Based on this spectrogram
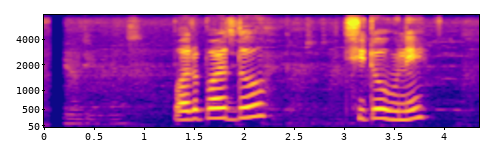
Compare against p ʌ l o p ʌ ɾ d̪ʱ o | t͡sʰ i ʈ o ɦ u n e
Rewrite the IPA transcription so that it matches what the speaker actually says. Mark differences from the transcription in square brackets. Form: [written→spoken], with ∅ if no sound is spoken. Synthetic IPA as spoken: p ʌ [l→ɾ] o p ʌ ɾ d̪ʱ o | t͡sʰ i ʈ o ɦ u n e

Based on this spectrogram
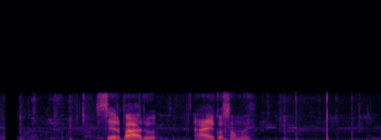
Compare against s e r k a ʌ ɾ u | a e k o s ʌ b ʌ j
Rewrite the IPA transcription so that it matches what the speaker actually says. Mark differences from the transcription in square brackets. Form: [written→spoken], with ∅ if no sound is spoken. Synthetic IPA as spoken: s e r [k→p] a ʌ ɾ u | a e k o s ʌ [b→m] ʌ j

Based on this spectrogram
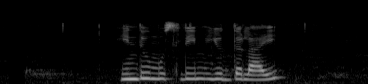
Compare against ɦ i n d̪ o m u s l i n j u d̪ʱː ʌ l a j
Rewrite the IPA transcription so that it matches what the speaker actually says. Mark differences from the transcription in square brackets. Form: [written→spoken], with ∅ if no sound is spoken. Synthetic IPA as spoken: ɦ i n d̪ [o→u] m u s l i [n→m] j u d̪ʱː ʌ l a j

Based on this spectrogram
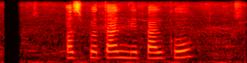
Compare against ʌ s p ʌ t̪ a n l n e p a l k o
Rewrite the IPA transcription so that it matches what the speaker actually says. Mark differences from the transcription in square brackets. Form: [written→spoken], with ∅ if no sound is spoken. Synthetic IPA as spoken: ʌ s p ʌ t̪ a [n→∅] l n e p a l k o

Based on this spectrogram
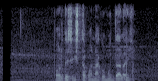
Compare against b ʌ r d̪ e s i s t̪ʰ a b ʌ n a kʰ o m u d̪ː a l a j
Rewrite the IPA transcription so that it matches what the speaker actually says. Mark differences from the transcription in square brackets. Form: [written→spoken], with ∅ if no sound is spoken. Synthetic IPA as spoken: [b→p] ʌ r d̪ e s i s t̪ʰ a [b→p] ʌ n a [kʰ→k] o m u d̪ː a l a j

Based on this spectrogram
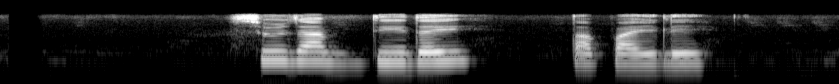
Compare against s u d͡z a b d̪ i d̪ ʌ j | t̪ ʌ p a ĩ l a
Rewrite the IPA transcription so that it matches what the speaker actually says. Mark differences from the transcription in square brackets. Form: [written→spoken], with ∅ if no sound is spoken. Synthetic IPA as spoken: s u d͡z a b d̪ i d̪ ʌ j | t̪ ʌ p a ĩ l [a→e]

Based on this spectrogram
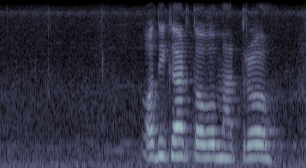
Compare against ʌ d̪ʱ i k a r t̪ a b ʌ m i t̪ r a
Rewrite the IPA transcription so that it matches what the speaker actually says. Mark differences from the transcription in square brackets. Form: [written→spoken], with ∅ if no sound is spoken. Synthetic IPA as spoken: ʌ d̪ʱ i k a r t̪ [a→ʌ] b ʌ m [i→a] t̪ r [a→ʌ]

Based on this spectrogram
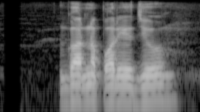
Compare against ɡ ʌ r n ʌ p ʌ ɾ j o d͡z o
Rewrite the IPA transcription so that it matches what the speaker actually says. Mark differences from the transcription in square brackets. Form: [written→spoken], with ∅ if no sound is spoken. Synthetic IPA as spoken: ɡ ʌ r n ʌ p ʌ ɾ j o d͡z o

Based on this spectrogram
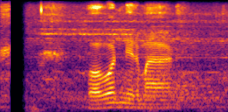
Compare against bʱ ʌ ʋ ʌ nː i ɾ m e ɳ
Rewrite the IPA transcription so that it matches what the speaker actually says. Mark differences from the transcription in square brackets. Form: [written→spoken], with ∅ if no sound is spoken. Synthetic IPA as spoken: bʱ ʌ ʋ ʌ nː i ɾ m [e→a] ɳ

